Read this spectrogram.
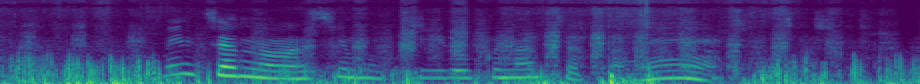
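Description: A dog whines in high, wavering cries.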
